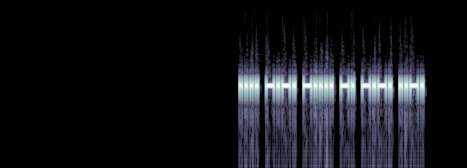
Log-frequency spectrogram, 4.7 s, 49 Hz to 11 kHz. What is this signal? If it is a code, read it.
Morse code, heard as a keyed tone, about 44 wpm, 700 Hz. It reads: HC6NCF
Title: DXCC-100 Call Signs - 6 Characters - Repeated 3x - 45wpm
